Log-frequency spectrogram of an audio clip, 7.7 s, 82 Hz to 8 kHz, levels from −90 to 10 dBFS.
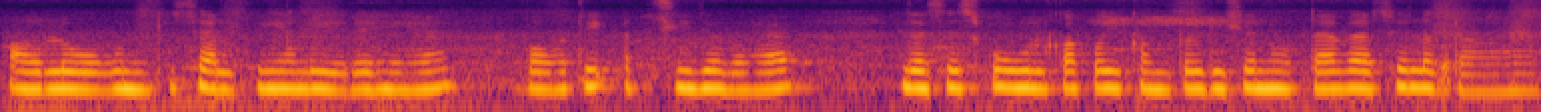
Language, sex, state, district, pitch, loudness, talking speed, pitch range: Hindi, female, Punjab, Pathankot, 220 Hz, -14 LUFS, 180 wpm, 215-225 Hz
